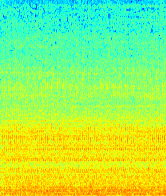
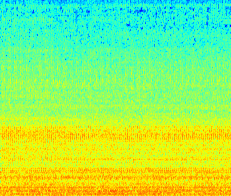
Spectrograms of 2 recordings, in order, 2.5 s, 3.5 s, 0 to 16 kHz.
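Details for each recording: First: Suzuki Vitara, 19,000 miles, after cold start, with a fuse found pulled: even steady idle with loud hiss, coming down off cold idle, no knocks or misses; runs smoothly. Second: Suzuki Vitara three-cylinder with no dash lights, after ECU-swap trouble: rough, uneven idle with an irregular stumble under a loud hiss, really missing; cause unknown, sabotage by a previous owner suspected; engine misfire at idle.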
